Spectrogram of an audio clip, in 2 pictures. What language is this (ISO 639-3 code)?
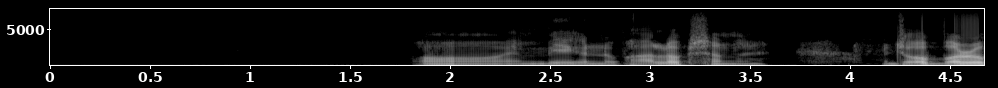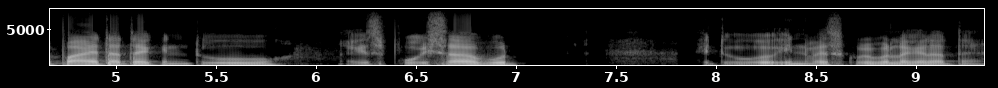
asm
